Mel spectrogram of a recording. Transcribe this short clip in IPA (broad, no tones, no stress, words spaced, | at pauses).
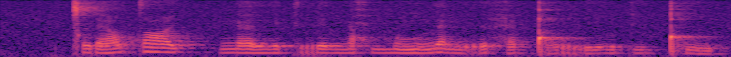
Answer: ǀɘɾæltˤæi̯ | ŋælːekrel ŋæħmːõɣũl æŋrɘhæɡ͡ǃo riluk i ǃʰĩ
